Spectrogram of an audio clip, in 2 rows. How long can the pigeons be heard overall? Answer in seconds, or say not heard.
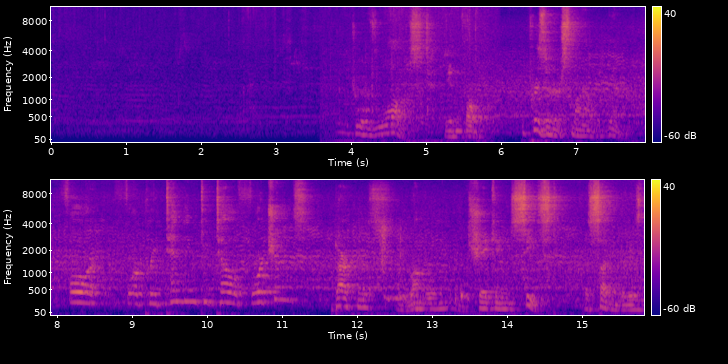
3 s.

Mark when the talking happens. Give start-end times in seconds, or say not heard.
3.8-15.7.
